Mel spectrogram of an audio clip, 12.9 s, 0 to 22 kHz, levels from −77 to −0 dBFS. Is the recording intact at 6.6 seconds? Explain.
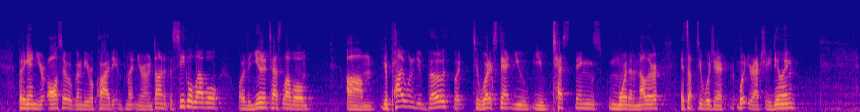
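No. At 6.6 seconds the sound is watery and swirly, with the top end dulled, metallic chirping on bright content and softened attacks. This runs through the whole clip, not just that moment. The likely cause is MP3 compression at a rate that fits about 64 kbps. Short of bits, the encoder cuts the treble at a fixed point and drops weak frequency lines, which flicker on and off from frame to frame.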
